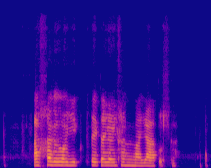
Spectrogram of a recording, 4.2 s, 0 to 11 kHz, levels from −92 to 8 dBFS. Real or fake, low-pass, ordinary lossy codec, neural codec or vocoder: fake; 9.9 kHz; AAC, 64 kbps; codec, 32 kHz, 1.9 kbps, SNAC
